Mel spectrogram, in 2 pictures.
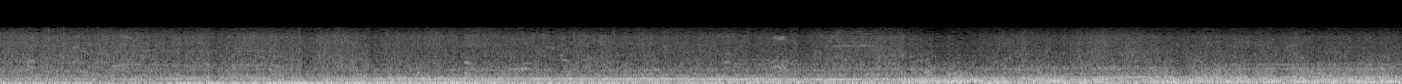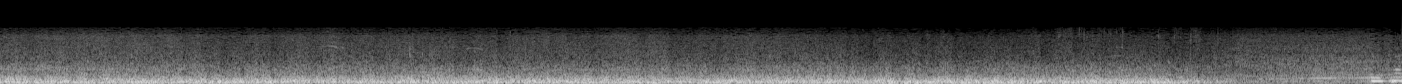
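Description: Outboard engines of an Atlantic-class rigid inflatable lifeboat running at speed as it passes, with rushing water and wind on the microphone. A steady engine tone is clear for the first nine seconds or so, then merges into a denser rumble, and the sound drops away shortly before the end.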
